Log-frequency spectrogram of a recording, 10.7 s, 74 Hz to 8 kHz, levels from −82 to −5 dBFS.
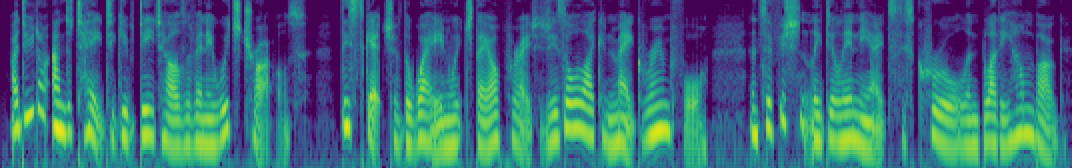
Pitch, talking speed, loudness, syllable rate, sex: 175 Hz, 195 wpm, -20 LUFS, 5.3 syllables/s, female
